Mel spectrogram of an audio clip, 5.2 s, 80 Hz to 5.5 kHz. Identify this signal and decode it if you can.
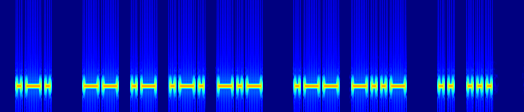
Morse code, heard as a keyed tone, about 25 wpm, 590 Hz. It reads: R MARK WX IS
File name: qso206 25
